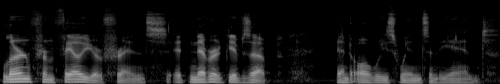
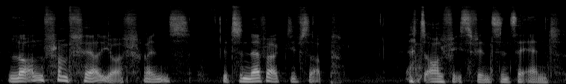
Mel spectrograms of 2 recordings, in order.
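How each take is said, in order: First: It is said in his plain American voice. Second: It is said in a put-on German-like accent.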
